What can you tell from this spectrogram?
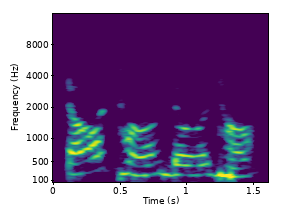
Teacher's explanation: टा वर्ग का उच्चारण करते समय आपकी जीभ मूर्धा से उच्चारण करेगी, मूर्धा से स्पर्श करेगी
